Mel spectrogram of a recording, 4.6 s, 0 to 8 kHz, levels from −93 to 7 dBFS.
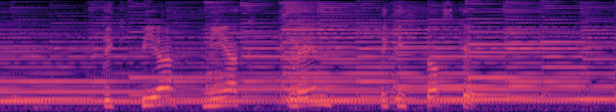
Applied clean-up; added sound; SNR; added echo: none; Harp; -2 dB; none.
